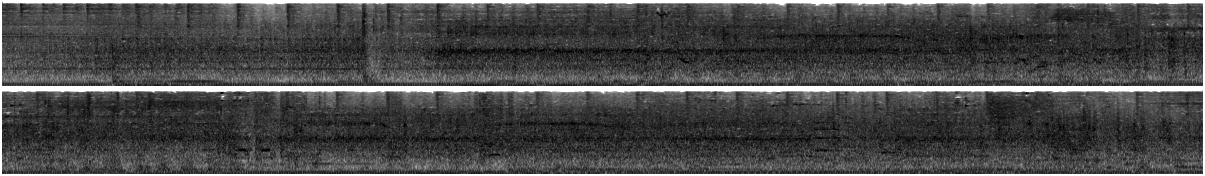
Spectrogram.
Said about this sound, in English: The brakes are stuck and the tires are frozen in ice. What a piece of ay, ay, ay. You want to try to rock it a few more times?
